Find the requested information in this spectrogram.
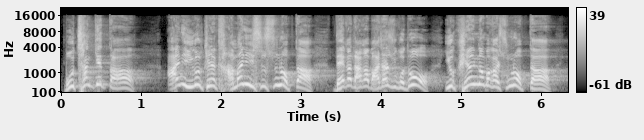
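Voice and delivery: loud, high, impassioned outburst; can't stand it. Retold or imitated. David cannot bear God being insulted, loud acted indignation. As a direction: build to a forceful, defiant declaration. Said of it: "이거 견딜 수 없었다".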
